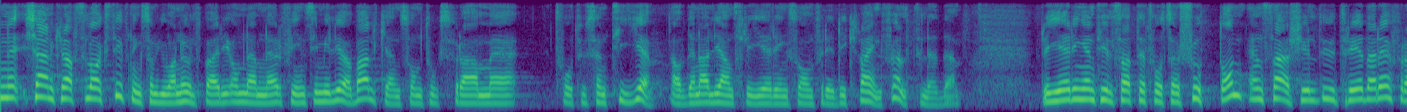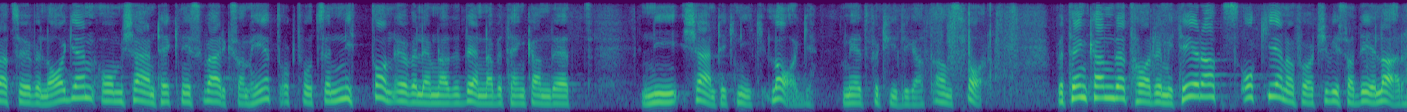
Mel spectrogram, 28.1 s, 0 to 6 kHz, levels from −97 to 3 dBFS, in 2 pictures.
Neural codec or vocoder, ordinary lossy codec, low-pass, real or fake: none; none; 5.4 kHz; real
